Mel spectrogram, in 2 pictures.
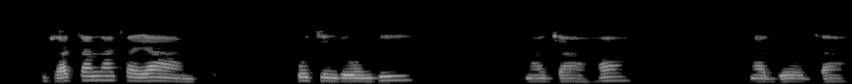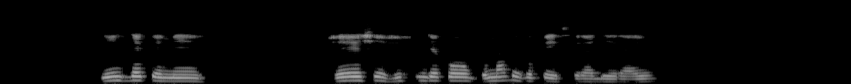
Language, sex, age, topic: Ndau, female, 36-49, education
